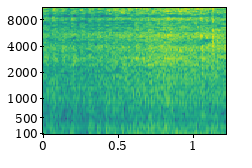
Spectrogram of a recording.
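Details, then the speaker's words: Hero Fashion Pro 100cc motorcycle, hot engine idling; timing chain set replaced a month earlier but one part left unchanged; fast, loose metallic chatter over the exhaust beat that appears when the engine gets hot; timing chain rattle. "Engine से बहुत ही झनझनाहट की आवाज आ रही थी तो mechanic ने सब कुछ चेंज किया है बट एक चीज इसमें चेंज नहीं किया इसी के कारण से आवाज आ रही है"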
